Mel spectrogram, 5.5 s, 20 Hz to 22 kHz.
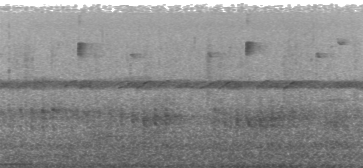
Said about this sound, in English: We find them plus a bonus, a robust Greek chorus of spring peepers and first leopard frogs. Did anyone mention it's January the 29th?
